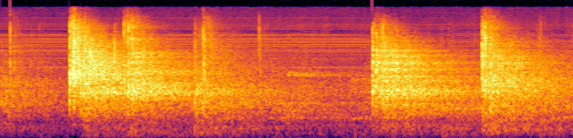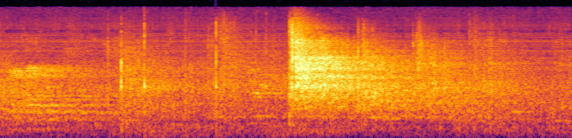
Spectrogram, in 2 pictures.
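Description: Ball hockey play: sharp cracks of sticks striking the ball and each other, four loud ones about half a second, three, three and a half and six and a half seconds in, with smaller knocks between, each ringing on in a large echoing gym.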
